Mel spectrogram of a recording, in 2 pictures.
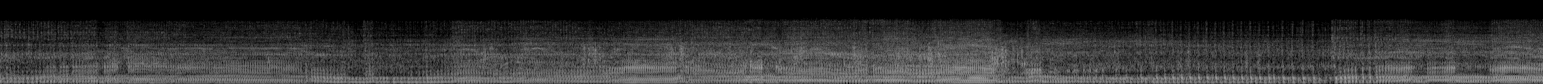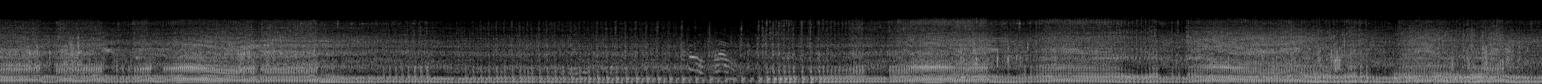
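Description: Trail motorcycle engine running as the bike crawls over loose river rocks, its pitch rising and falling with the throttle, with people's voices over it.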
